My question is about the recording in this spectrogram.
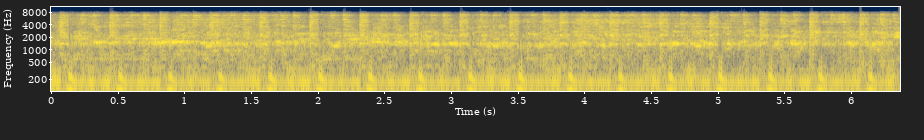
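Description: Electronic dance music played loud through a large DJ speaker rig, with a heavy, steady bass and a booming kick that drops in pitch about two and a half times a second.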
